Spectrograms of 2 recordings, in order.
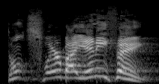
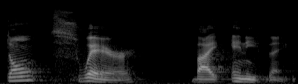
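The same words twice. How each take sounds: First: "Don't swear by anything" high and loud, "anything" punched; booming pulpit command. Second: "Don't swear by anything" dropped low and soft; soft solemn command; quiet. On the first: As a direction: preach it out full force. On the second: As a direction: hush it down, grave and low. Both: Shown as a demonstration. Preacher restates Jesus' command.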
